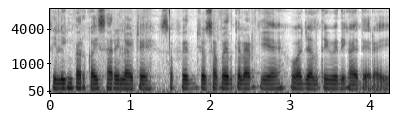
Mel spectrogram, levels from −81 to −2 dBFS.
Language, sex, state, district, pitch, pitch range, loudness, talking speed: Hindi, male, Uttar Pradesh, Lucknow, 120 Hz, 115-120 Hz, -15 LUFS, 255 wpm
